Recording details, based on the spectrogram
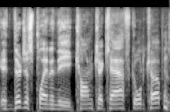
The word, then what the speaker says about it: CONCACAF: Yeah, CONCACAF.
